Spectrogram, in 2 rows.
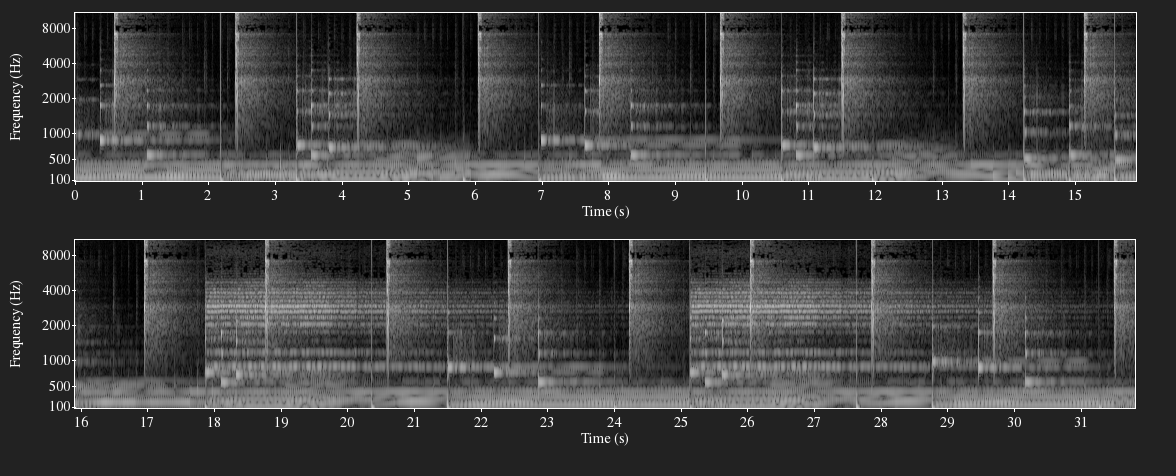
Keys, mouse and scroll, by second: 0.8 click, 3.3 ctrl+n, 4.7 Tab, 6.4-8.1 drag, 8.1 middle click, 8.7 Tab, 11.8 right click, 12.3-14.2 drag, 13.4-16.8 right drag, 16.8-18.1 middle drag, 19.7 ctrl+z, 19.8 ctrl+z, 20.2 ctrl+z, 20.4 ctrl+z, 21.1 ctrl+z, 21.6 ctrl+z, 22.0 ctrl+z, 22.5 ctrl+z, 22.7 ctrl+z, 23.7 ctrl+z, 24.1 ctrl+z, 24.6 ctrl+z, 24.8 ctrl+z, 25.1 ctrl+z, 25.2 ctrl+z, 25.4 ctrl+z, 25.7 ctrl+z, 25.9 ctrl+z, 26.2 ctrl+z, 26.4 ctrl+z, 26.6 ctrl+z, 26.9 ctrl+z, 27.1 ctrl+z, 27.5 ctrl+z, 28.2 ctrl+z, 29.1 ctrl+z, 29.9-31.8 drag, 30.8 ctrl+z.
